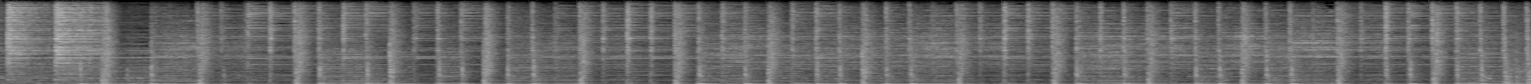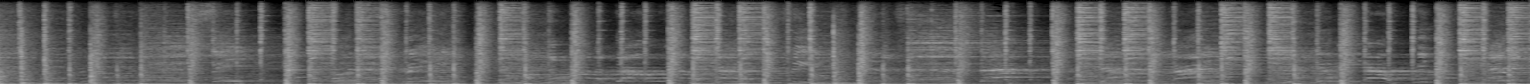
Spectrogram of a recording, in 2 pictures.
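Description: Acoustic drum kit (bass drum, snare, toms and cymbals) played in a fast, busy groove along to a backing song.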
